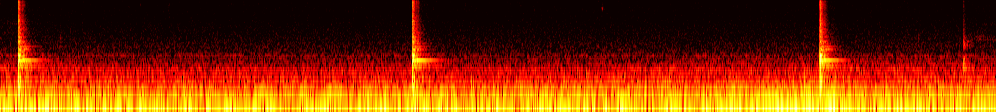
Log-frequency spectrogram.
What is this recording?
Faucet Dripping Slowly in Metal Sink
Metal, Sink, Dripping, Slowly, kitchen, Faucet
